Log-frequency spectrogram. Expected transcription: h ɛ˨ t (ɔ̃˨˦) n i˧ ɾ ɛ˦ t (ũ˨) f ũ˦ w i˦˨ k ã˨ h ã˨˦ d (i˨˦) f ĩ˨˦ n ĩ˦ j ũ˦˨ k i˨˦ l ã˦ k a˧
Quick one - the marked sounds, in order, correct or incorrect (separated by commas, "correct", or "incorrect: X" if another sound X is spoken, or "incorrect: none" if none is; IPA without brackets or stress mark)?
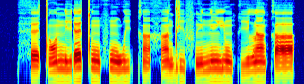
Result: correct, incorrect: ũ˦, incorrect: i˦˨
